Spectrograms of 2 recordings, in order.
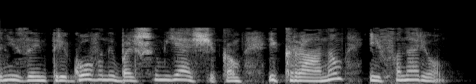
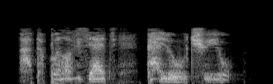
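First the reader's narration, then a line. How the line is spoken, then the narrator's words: Whispered. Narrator (Russian): прошептал Пантелеймон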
